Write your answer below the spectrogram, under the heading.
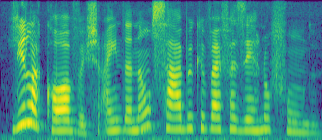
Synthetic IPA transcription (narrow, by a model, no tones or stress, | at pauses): lilɐkɔvɐʃa̰ĩnd̪ɐnɐ̃w̃sabɪʊkɪvajfazeɾnʊfũnd̪ʊ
